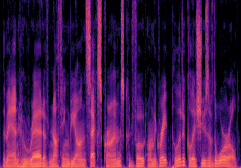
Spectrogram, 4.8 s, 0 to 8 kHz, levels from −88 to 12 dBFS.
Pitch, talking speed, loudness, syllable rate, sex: 110 Hz, 235 wpm, -18 LUFS, 5.3 syllables/s, male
